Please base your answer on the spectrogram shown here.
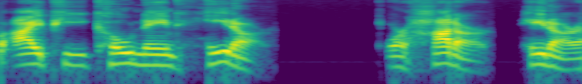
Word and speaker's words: Hadar: Hadar, I think is how it's pronounced. Hodor. H-A-D-R. I don't think it's Hodor. Hodor.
